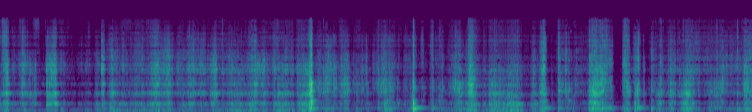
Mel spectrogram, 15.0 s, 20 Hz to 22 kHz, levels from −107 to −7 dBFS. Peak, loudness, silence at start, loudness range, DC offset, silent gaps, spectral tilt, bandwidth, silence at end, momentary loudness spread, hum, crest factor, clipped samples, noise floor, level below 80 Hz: -18 dBFS; -51 LUFS; 0 s; 8 LU; under 0.1%; none; -5 dB/octave; 11 kHz; 0 s; 17 LU; none; 34 dB; under 0.1%; -75 dBFS; -82 dBFS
